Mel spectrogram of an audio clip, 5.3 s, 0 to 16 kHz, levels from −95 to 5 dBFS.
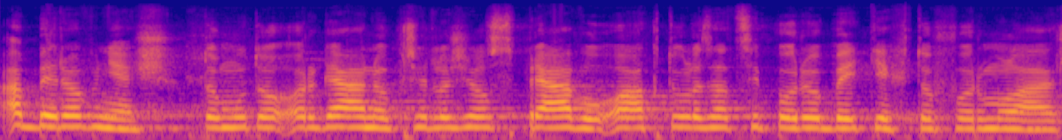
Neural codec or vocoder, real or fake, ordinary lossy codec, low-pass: none; real; AAC, 64 kbps; 14.4 kHz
